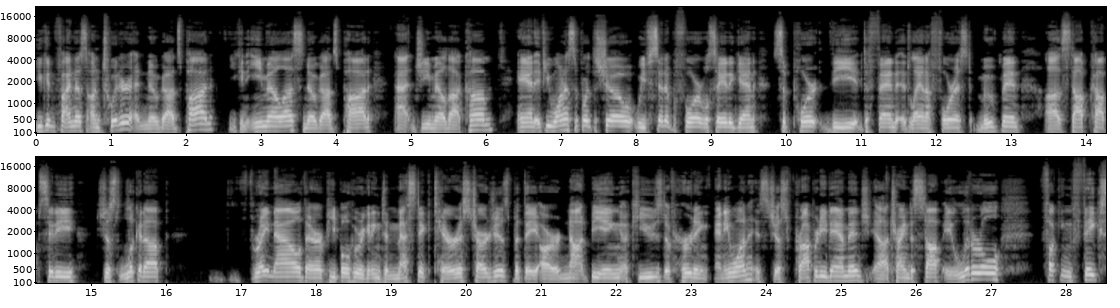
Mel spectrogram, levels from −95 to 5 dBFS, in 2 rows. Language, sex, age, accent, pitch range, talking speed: English, male, 20-39, American, 110-140 Hz, 160 wpm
